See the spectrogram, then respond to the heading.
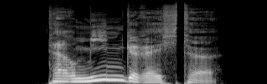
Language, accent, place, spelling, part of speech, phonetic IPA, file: German, Germany, Berlin, termingerechte, adjective, [tɛʁˈmiːnɡəˌʁɛçtə], De-termingerechte.ogg
- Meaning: inflection of termingerecht: 1. strong/mixed nominative/accusative feminine singular 2. strong nominative/accusative plural 3. weak nominative all-gender singular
